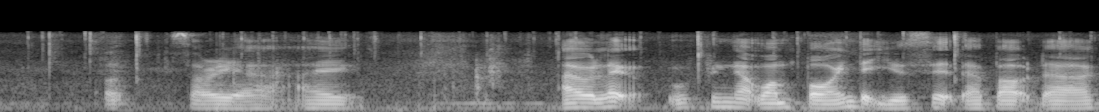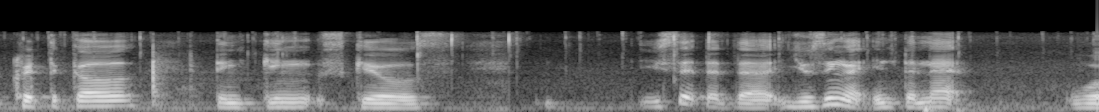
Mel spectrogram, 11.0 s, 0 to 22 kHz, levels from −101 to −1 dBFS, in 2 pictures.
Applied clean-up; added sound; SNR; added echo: none; Computer keyboard; 20 dB; none.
